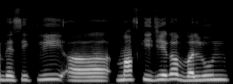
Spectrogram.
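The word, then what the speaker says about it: Walloon: हैं बेसिकली माफ कीजिएगा बलून का जो हमारा प्रोनंसिएशन होगा वी A double L double O एन होगा तो वालून या फिर बलून आप इस तरीके से प्रोनाउंस कर सकते हैं तो 40 पर का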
